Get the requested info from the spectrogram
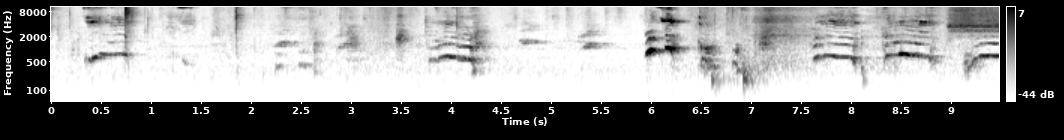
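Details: A basenji mix "sings" in warbling, yodel-like whines, each a short rising-and-falling arching note repeated in quick bursts, with a person's voice faintly heard in the room at times.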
